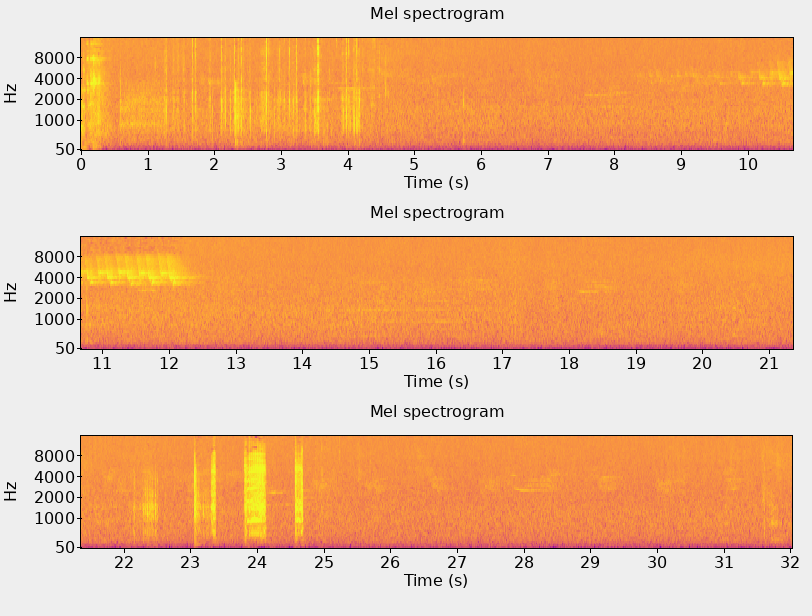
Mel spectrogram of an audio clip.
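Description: Faint woodland background with a brief high, buzzy trill about ten seconds in, from a bird or insect, and a few sharp clicks near the start and again around twenty-three seconds in.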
